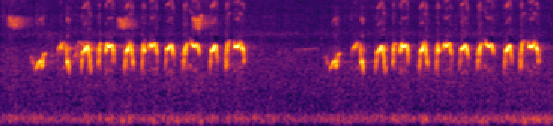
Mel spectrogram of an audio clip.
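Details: Sooty-headed bulbul call used as a lure for wild birds, recorded in Pidie, Aceh: two bursts of rapid chattering notes, about eight per burst, each short and slightly rising, over a low steady hum.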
